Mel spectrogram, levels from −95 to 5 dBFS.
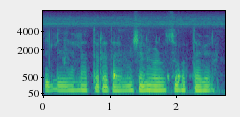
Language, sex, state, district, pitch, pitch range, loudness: Kannada, male, Karnataka, Koppal, 115 Hz, 115-120 Hz, -18 LUFS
